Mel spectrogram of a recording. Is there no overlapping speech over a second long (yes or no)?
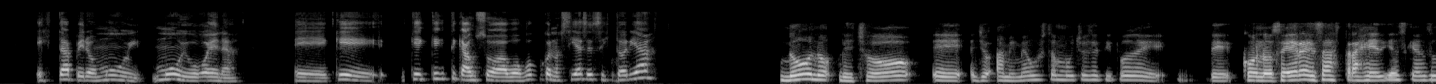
yes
